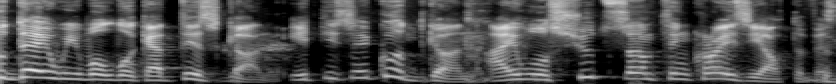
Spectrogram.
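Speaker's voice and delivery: hammed-up Russian gun-reviewer voice; fake Russian accent. Streamer imitating a gun YouTuber in a fake Russian accent. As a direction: do a mock Russian accent, punching each phrase. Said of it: "like, a fake Russian accent".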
